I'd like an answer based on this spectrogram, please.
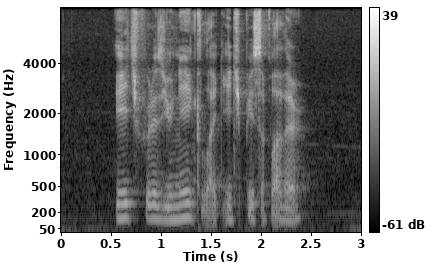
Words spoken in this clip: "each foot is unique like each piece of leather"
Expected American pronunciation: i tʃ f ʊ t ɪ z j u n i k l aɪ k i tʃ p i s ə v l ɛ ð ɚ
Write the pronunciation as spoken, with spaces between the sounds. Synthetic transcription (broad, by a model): i tʃ f ʊ t ɪ z j u n i k l aɪ k i tʃ p i s ə v l ɛ ð ɚ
